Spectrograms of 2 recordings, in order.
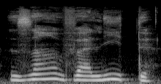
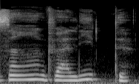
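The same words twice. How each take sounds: No difference in how they are said.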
